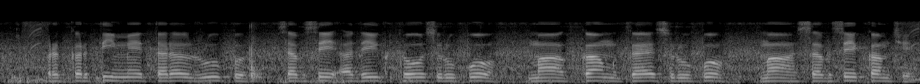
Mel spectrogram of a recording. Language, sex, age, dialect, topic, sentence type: Maithili, female, 36-40, Angika, agriculture, statement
